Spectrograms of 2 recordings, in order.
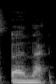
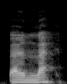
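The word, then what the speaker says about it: Bernlak: Green Knight uh Reveals His Name which is burlak the OD Des sorry burnac the OD Des can you spell that please burn laac spelled here is b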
